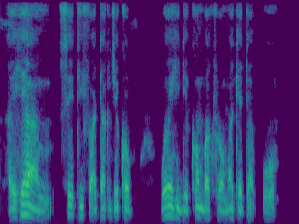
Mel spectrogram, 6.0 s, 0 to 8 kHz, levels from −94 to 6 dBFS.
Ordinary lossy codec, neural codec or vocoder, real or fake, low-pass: none; codec, 16 kHz, 4 kbps, FreqCodec, larger model; fake; none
